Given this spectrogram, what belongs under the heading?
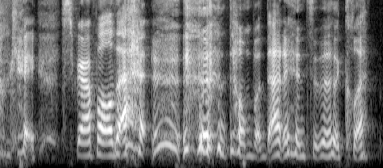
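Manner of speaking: loud, through bursts of laughter; cracking up while trying to speak; helpless giggles breaking up the words; laughing. Real, not acted. Cracking up at own joke.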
